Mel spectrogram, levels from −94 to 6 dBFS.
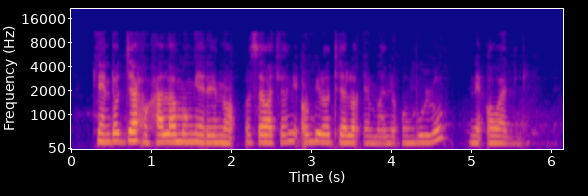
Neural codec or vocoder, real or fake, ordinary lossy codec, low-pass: codec, 24 kHz, 3 kbps, HILCodec; fake; none; 10.8 kHz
